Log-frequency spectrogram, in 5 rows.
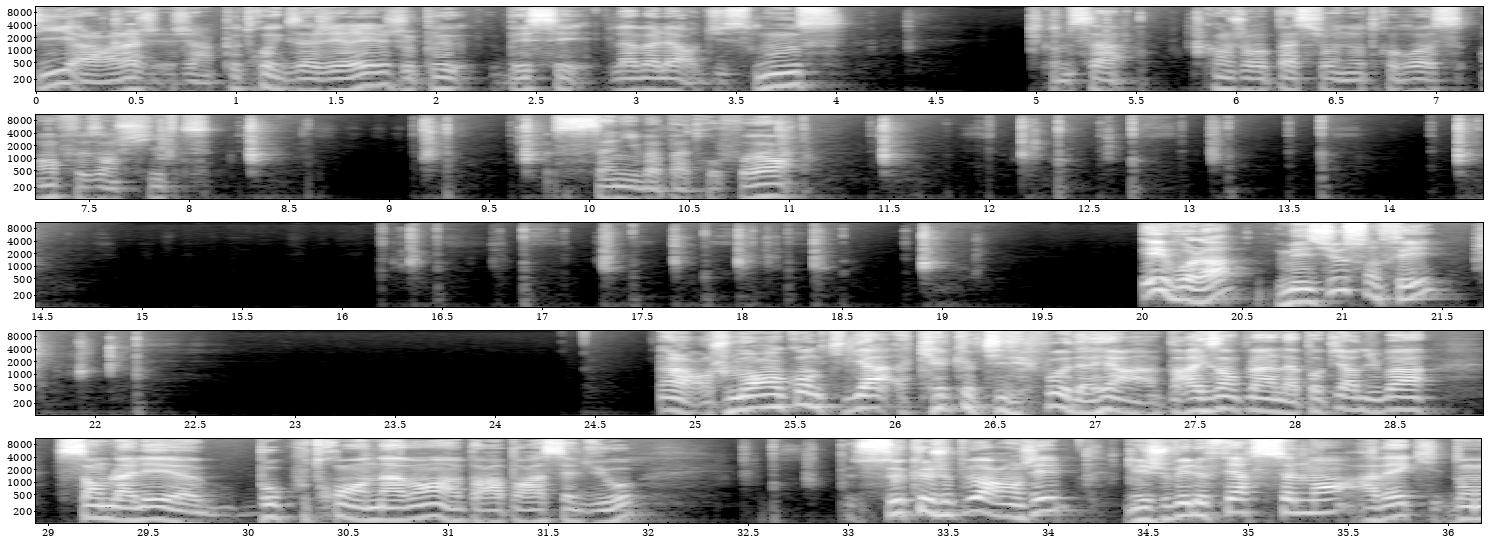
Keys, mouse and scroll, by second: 0.2 ctrl+z, 2.0-5.0 drag, 5.0 c, 5.5 middle click, 6.3-7.9 shift+drag, 7.9 middle click, 8.5 shift+click, 9.2 middle click, 9.8-11.0 shift+drag, 11.0 middle click, 11.8 shift+click, 12.3-14.6 middle drag, 14.6-16.4 shift+drag, 16.4-34.2 middle drag, 34.2 g, 35.0-36.1 ctrl+middle drag.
